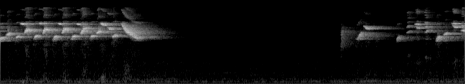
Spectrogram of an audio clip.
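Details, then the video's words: Widani-style song of a European goldfinch: a fast burst of high, tinkling twitters ending in a drawn-out buzzy note, then nearly two seconds of silence before another lively trilled phrase begins. "تغريد ويداني أصيل"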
